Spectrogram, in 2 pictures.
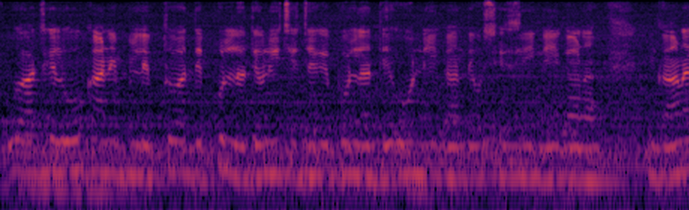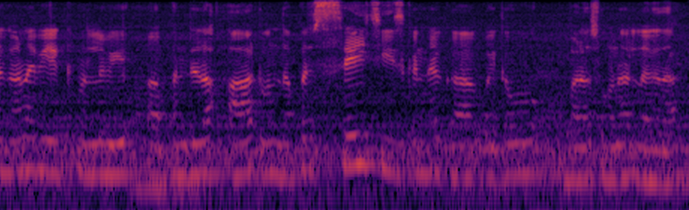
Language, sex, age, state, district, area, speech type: Dogri, male, 18-30, Jammu and Kashmir, Udhampur, urban, spontaneous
